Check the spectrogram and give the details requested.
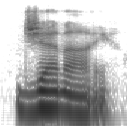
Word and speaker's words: Geni: The first thing I want to say, because I've been asked it so many times, is how do you pronounce the name of your company? Geni.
